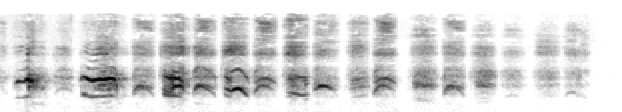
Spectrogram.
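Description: A woman gasping in distress: a rapid run of short, voiced gasping breaths, about three a second, growing fainter toward the end.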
